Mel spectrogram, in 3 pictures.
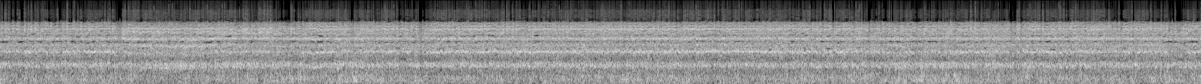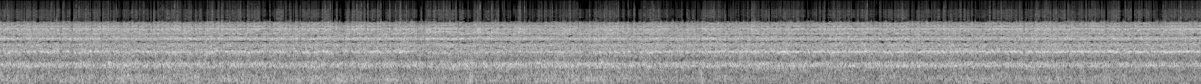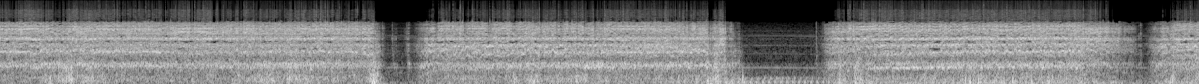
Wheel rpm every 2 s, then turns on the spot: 230, 230, 230, 230, 230, 230, 230, 230, 230, 230, 230, 230, 230, 190, 180, 140, 160, 120.
34-36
